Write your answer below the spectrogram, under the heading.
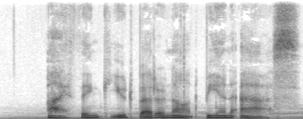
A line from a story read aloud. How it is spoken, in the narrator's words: I said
